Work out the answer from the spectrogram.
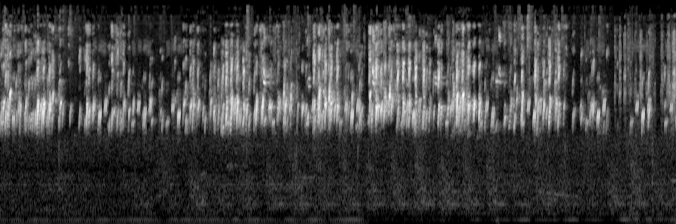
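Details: Goldfinch wild-style twitter song intended to stimulate goldfinches to sing: rapid cascading chirps and trills in long runs, separated by a few short pauses.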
